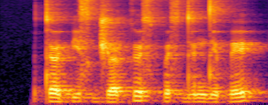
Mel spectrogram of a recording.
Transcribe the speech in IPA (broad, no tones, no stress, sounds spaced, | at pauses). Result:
t œ pʲ a s d͡ʒ œ k ʏ s p ʏ s d ʏ n d e p e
